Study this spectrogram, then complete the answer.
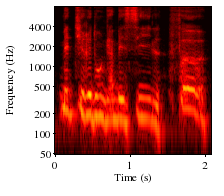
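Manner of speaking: high, exasperated command; furious yell. A narrator's reading. Vorsky berates his accomplice for not shooting, furious yell. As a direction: yell at a useless underling, pitched right up. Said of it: "hurla Borsky".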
